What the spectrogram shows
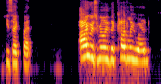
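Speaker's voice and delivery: speaking through a yawn. Tired speaker relaying what another person said, yawning. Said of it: "sorry, guys. Yawning".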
